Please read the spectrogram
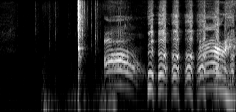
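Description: A single sharp slap on the cheek of a person accepting an award at an awards ceremony, instantly followed by a loud wailing cry from a voice and a string of rapid, pitched vocal yelps.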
